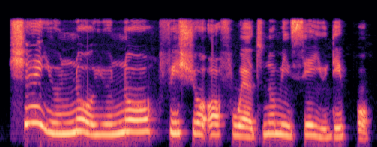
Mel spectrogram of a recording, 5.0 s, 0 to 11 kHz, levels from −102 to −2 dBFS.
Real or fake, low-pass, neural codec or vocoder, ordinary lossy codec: real; 7.2 kHz; none; none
